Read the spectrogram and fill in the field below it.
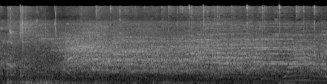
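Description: Young girls shout and call out nearby.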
